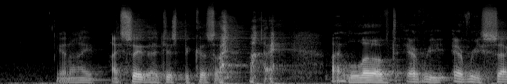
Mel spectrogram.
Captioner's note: laughing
